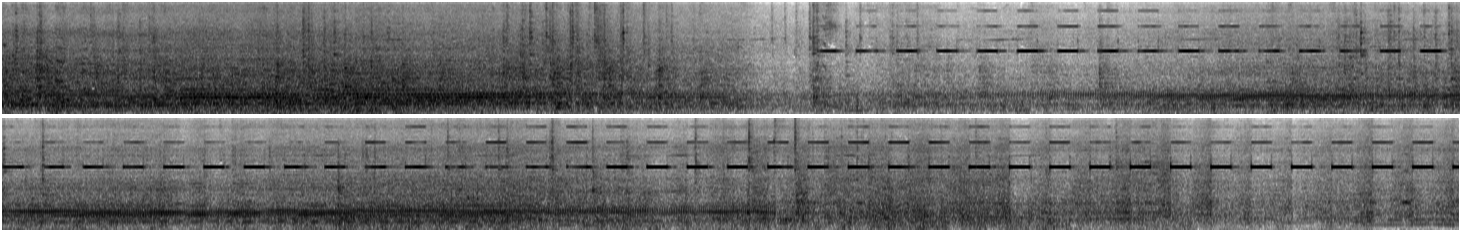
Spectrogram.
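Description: Semi-truck's diesel engine running and changing pitch as it backs up, with a reversing alarm starting about eight seconds in and beeping steadily over the engine.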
